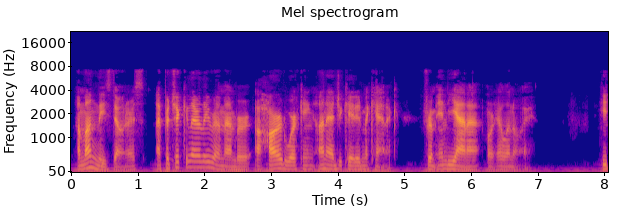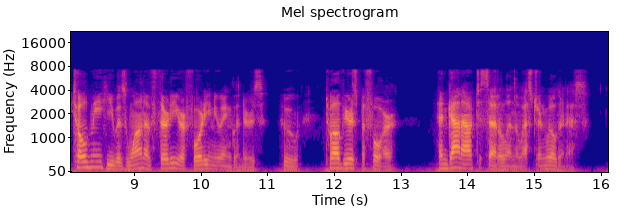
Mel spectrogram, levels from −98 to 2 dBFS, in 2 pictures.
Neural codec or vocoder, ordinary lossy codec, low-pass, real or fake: none; AAC, 48 kbps; 7.2 kHz; real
